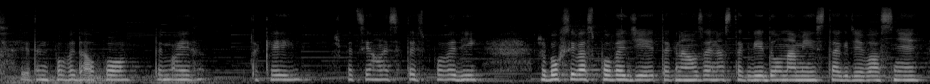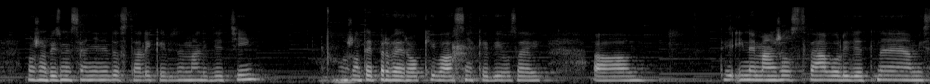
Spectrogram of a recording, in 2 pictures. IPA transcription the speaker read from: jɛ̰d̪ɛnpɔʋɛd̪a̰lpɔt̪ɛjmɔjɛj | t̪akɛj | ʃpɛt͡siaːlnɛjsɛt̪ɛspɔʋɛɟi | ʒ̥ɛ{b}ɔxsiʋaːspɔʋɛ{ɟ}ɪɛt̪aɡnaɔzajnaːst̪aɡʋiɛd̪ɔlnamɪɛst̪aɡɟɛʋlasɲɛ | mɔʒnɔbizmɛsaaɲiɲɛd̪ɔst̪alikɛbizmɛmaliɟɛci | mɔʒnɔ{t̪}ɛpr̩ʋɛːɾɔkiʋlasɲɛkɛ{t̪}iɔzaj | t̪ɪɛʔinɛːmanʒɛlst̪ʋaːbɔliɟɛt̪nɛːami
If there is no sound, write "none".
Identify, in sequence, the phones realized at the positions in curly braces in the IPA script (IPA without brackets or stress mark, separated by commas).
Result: b, ɟ, t̪, d̪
